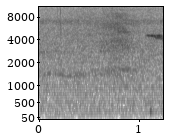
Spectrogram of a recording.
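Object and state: Nothing is struck.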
